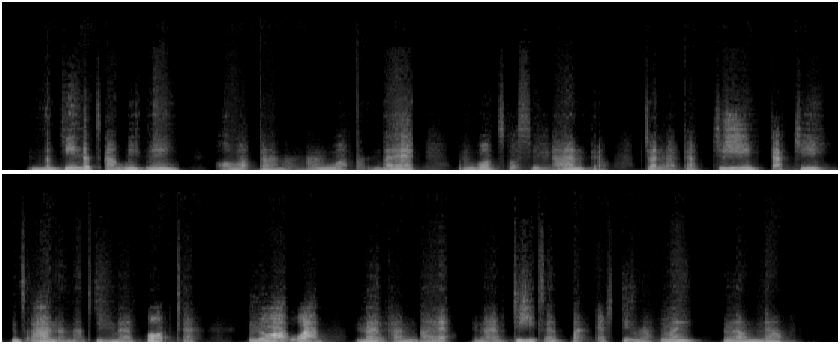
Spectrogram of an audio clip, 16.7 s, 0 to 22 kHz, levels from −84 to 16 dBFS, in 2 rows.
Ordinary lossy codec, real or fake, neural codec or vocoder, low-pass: MP3, 96 kbps; fake; codec, 44.1 kHz, 0.9 kbps, DAC; 19.8 kHz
